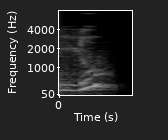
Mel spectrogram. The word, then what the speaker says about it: loup: le xe et le z par exemple un loup le p ne se prononcent pas il ya des exceptions un ours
